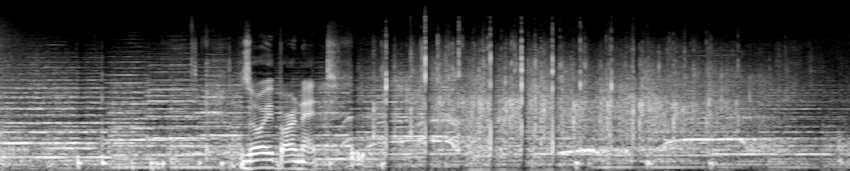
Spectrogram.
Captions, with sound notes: Zoe Barnett. (audience clapping)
